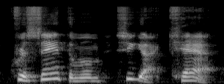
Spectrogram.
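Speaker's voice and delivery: put-on outraged kid. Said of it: "and he goes".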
